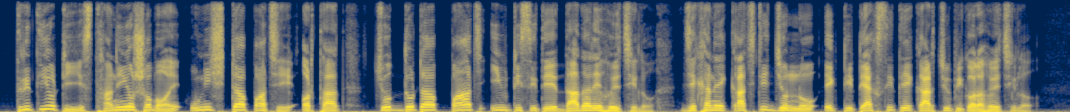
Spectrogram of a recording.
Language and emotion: Bengali, neutral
